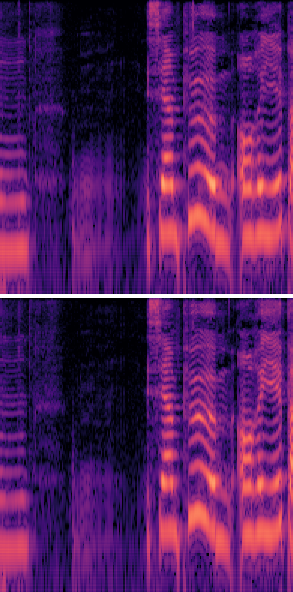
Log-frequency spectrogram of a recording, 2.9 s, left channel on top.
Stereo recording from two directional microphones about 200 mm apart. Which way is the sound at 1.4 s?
Centre (ahead or behind).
